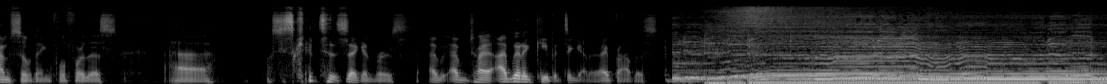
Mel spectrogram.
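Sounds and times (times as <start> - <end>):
vocal group humming harmony: 6.7 - 11.0
low bass voice line: 6.8 - 11.0.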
